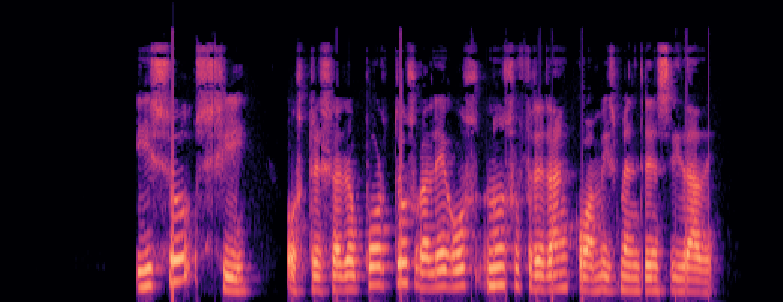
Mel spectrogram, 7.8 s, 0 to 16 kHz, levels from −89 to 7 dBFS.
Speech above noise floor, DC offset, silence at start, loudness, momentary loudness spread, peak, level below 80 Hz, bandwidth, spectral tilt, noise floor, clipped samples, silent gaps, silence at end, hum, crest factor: 77 dB; under 0.1%; 1.35 s; -14 LUFS; 6 LU; 0 dBFS; -52 dBFS; 11 kHz; -4 dB/octave; -90 dBFS; under 0.1%; none; 0.7 s; none; 14 dB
